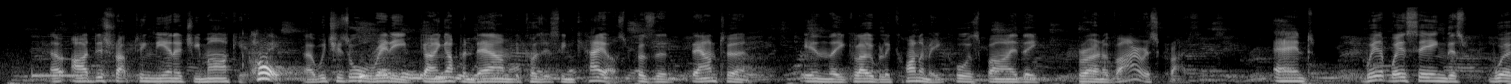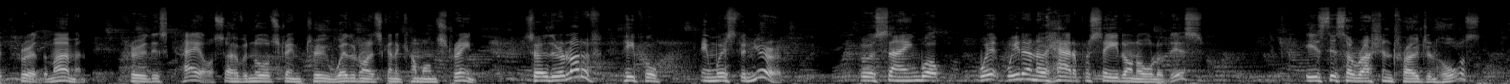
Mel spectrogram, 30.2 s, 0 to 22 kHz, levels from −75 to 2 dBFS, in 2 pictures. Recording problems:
alarms or sirens; loud; throughout; 2 dB below the speech
background chatter; noticeable; throughout; 3 voices, 15 dB below the speech

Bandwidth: 15 kHz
